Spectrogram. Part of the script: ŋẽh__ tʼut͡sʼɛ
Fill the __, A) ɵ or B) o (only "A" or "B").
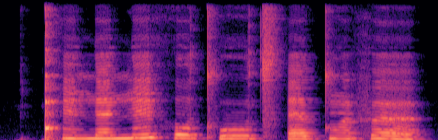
B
